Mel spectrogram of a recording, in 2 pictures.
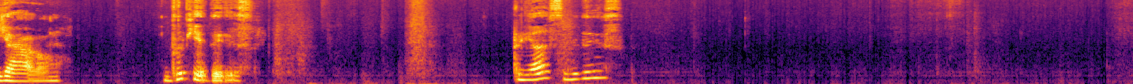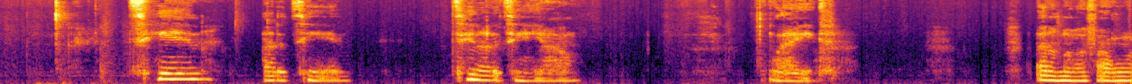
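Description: A young woman talks casually and close up, in short bursts with pauses.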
